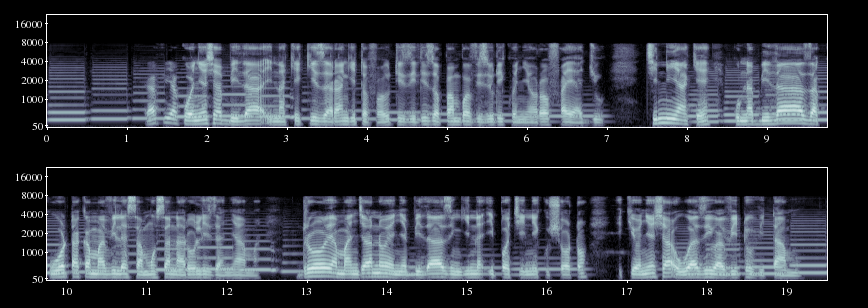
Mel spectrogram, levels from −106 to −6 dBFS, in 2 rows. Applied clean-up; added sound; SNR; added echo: none; Wind instrument, woodwind instrument; 13 dB; none.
